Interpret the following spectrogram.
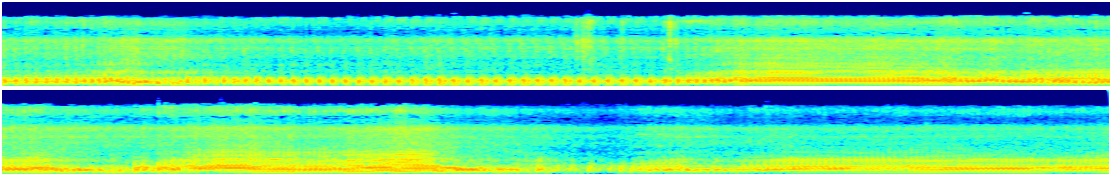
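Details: Zontes motorcycle after fixing its bad idle and cutting out at stops, valve clearances checked: engine pulls cleanly through the revs and back down without stumbling or cutting out; runs smooth, problem solved, normal running.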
